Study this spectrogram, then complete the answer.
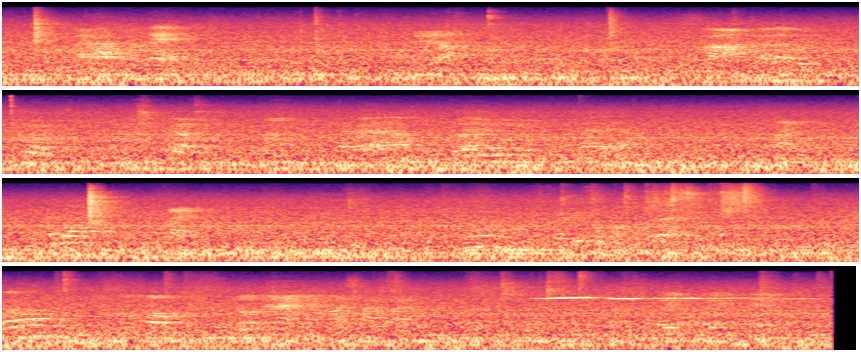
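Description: An electric fan whirs steadily nearby.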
